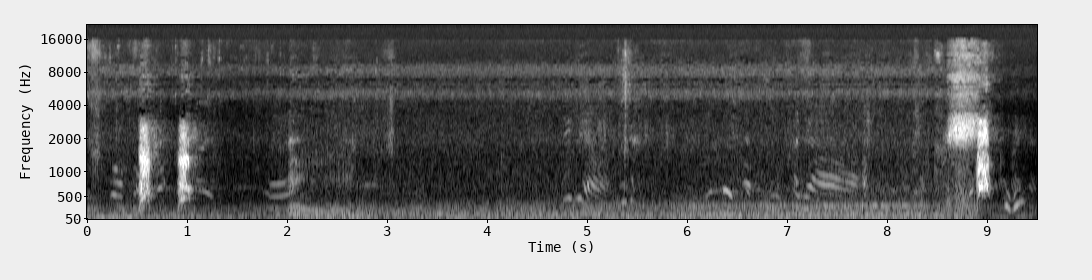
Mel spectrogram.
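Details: Jindo dogs on a walk in Busan, barking from jealousy: two sharp barks in quick succession near the start, then a lull of faint murmured speech and low rumble before a third loud bark near the end.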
